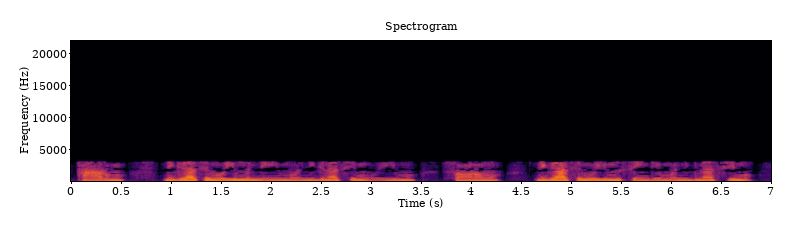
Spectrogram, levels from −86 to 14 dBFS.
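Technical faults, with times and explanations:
Throughout, Vorbis compression: the speech has likely passed through a heavily squeezed lossy encode at a very low bitrate, stripping everything above about 3 kHz and coarsely quantising what remains, so the treble turns to grainy hiss, tones sound roughened and consonant attacks blur.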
